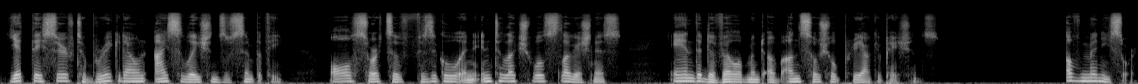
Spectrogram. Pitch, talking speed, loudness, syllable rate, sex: 125 Hz, 130 wpm, -22 LUFS, 5.2 syllables/s, male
